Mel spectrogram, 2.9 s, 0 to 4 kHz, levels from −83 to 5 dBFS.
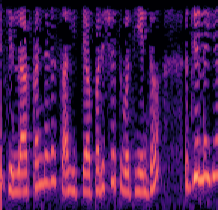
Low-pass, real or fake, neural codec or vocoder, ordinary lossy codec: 3.6 kHz; real; none; none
